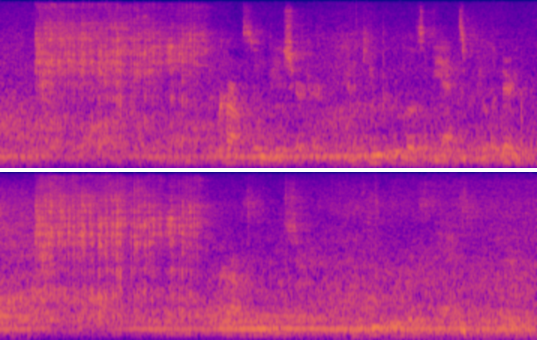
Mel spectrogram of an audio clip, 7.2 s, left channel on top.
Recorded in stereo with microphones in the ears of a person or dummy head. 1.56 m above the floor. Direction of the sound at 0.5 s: 20° right (ahead or behind).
